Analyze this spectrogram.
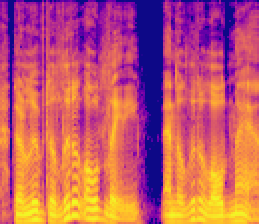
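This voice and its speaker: The very clean recording, silent in the background and dry and close with no echo, captures a man speaking fairly quickly at a fairly low pitch. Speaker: storyteller. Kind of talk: children's story narration.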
